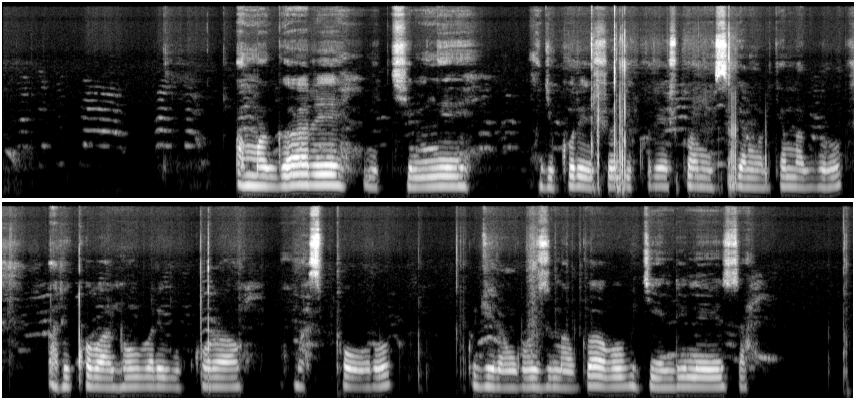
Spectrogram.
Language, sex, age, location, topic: Kinyarwanda, female, 50+, Musanze, government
